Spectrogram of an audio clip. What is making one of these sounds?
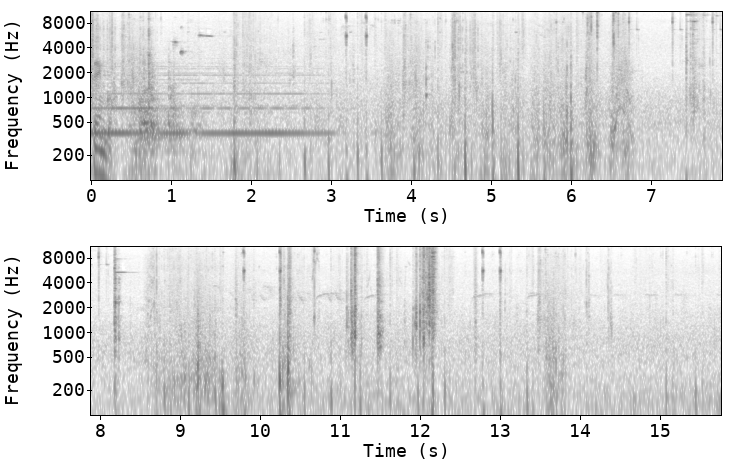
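Footsteps run on dirt and gravel.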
